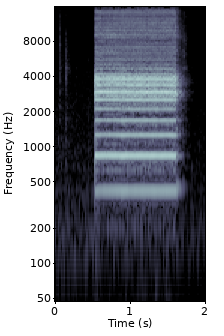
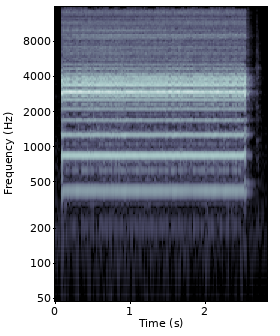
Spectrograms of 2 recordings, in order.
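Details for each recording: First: 1977 Sears Early One 350.57046 smoke detector (Fyrnetics F-900D rebrand with heat sensor), Kobishi CLB-27 brass squealer horn, test button: loud, steady, very low-pitched buzzing horn about a second long with a coarse, raspy tone; cause of rasp unknown. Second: 1977 Sears Early One 350.57046 smoke detector (Fyrnetics F-900D, Kobishi CLB-27 mechanical brass squealer horn) on test-button test: loud, continuous, very low-pitched raspy horn tone for about 2.5 seconds, then clean cutoff; normal.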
